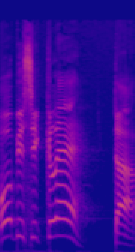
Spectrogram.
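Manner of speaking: bicicleta called out with stress on clé. Pretending to call someone to find the stressed syllable: calling out, stress on clé. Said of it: "finge que você está chamando alguém ... o clé é a sílaba mais forte".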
